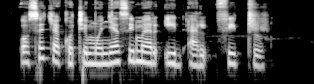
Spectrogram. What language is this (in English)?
Luo (Kenya and Tanzania)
